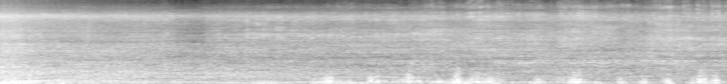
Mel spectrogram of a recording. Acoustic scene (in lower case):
street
